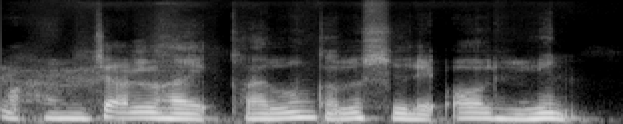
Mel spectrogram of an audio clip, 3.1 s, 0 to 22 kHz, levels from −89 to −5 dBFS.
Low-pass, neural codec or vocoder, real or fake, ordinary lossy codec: none; codec, 44.1 kHz, 2.6 kbps, DAC; fake; none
